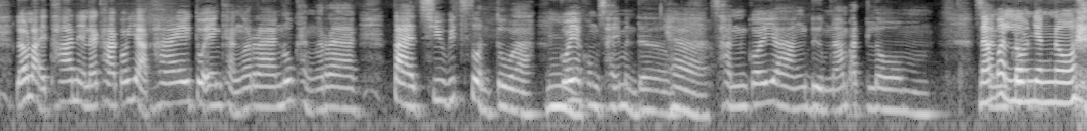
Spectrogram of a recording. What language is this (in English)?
Thai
